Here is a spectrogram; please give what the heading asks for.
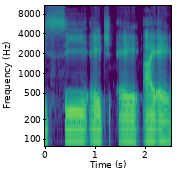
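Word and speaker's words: Tchia: it's called Uh Chia but it's like t c h i a or something like that but it's called It's pronounced Chia okay and it's about a little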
